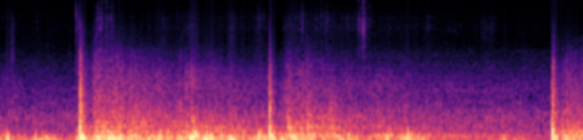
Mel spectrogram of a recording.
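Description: Aerial firework shells bursting: three sharp bangs, about a second in, near the middle and near the end, over a continuous low booming of other bursts echoing.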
